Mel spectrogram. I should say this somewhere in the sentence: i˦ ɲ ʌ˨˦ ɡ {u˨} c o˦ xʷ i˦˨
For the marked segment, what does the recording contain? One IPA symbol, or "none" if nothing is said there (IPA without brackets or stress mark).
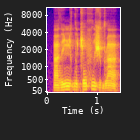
o˨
